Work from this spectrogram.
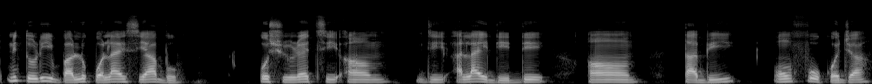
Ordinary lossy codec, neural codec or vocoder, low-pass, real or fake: none; none; none; real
